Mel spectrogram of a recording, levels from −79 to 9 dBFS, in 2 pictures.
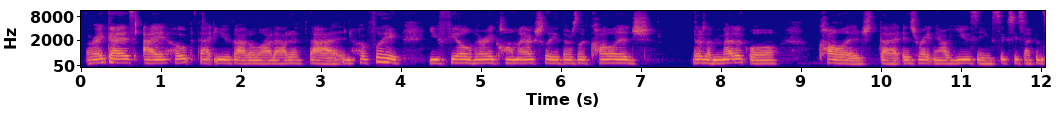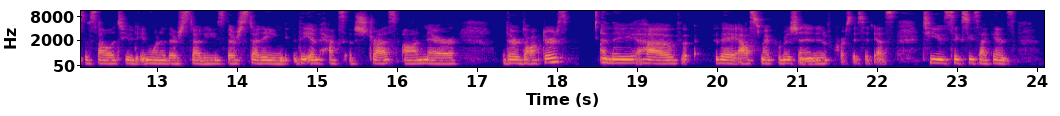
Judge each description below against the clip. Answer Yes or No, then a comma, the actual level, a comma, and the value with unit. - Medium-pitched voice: Yes, medium, 160 Hz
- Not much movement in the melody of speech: Yes, narrow, 2.3 semitones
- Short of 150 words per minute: No, average, 170 wpm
